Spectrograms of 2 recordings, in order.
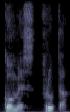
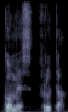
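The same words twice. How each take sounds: No difference in how they are said.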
